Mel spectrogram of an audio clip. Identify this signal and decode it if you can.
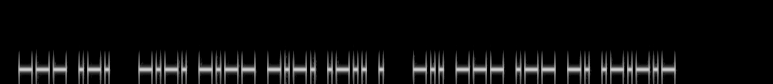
Morse code, heard as a keyed tone, about 28 wpm, 700 Hz. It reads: OR CYCLE DOWN.
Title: Sentences from Top 900 Words 28wpm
